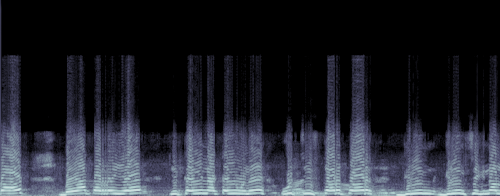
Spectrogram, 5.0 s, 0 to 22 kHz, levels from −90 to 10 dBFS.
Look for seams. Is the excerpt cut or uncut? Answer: uncut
